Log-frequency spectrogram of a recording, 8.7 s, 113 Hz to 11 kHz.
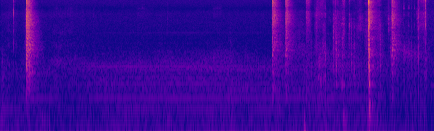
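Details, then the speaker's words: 52-inch Commander Angel ceiling fan, restored, on a non-original replacement wall control from eBay: faint steady electrical hum with a few clicks; the fan and wall control hum on speeds 1–4, while speed 5 (highest) is quiet. "So I'm gonna turn it on. The fan and the wall control makes a humming noise, by the way."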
